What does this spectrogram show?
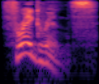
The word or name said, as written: fragrance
